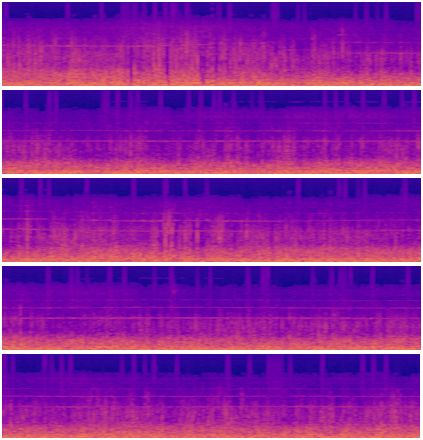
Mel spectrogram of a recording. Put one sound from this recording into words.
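Strong wind rushes and buffets steadily, as if in flight high outdoors.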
